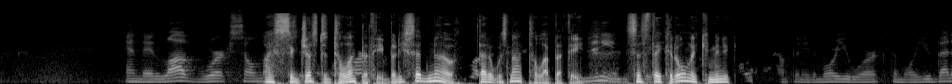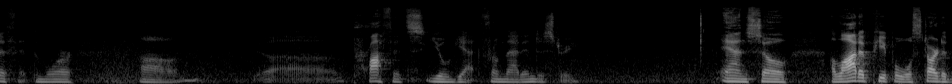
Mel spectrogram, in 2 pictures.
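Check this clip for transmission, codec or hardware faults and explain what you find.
The speech drops in level five times between 3.16 and 7.84 s, in a pattern that points to speech suppressed in double talk.

The dips fall at 3.16–3.32, 3.54–3.75, 4.23–4.98, 5.84–6.27 and 6.71–7.84 s. The first two are light, about 5 and 10 dB, and the later ones reach about 15 to 25 dB, with the last holding for roughly a second. The likely cause is an echo canceller mistaking simultaneous far-end talk for echo and attenuating the near talker along with it. On a waveform the envelope visibly shrinks in those stretches, and a spectrogram shows the energy thinning there, most clearly in the deeper dips.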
